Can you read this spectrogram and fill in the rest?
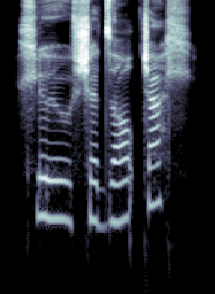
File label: We are going to walk outside, Lushootseed; ɬusədᶻal cəɬ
